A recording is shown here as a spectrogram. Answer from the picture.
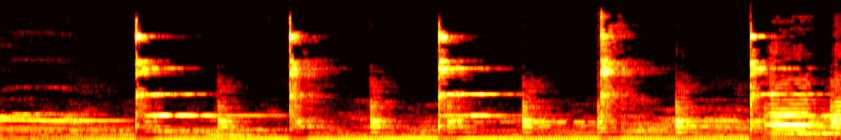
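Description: Carnatic concert music in a pause of the melody: a steady drone under five evenly spaced, bell-like metallic strikes that ring on, about one every three-quarters of a second, keeping time over light drum strokes.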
